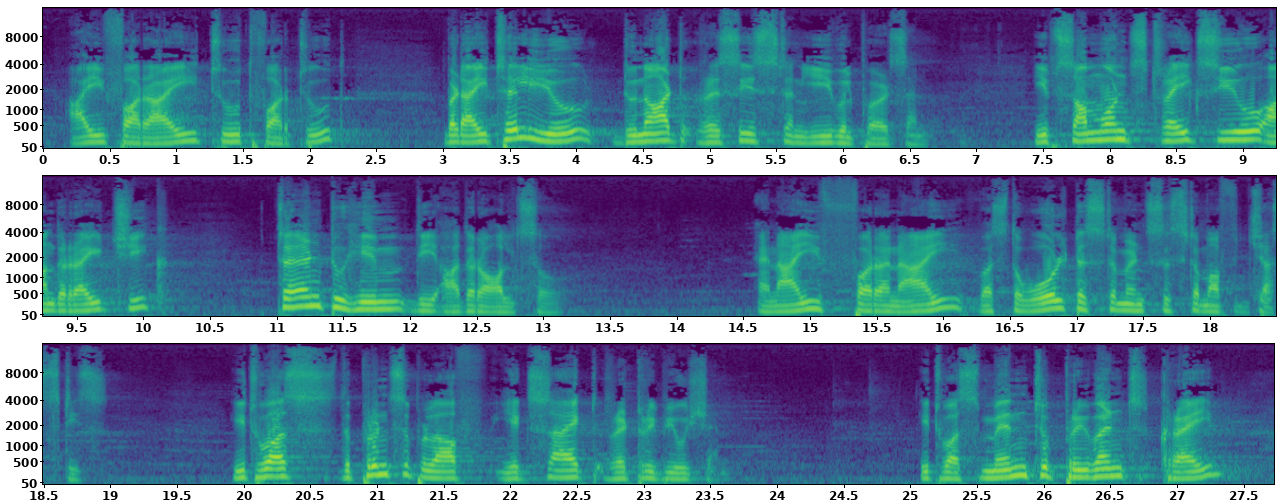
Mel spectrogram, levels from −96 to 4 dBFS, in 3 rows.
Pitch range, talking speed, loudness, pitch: 120-155 Hz, 120 wpm, -19 LUFS, 135 Hz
